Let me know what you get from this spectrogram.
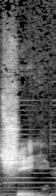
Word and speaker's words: zi: The Sumerians had a word for the soul, she, that's spelled Z-I.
